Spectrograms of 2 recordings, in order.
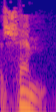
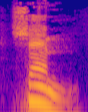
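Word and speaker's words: שם: 쉔. 해볼까요? 쉔.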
